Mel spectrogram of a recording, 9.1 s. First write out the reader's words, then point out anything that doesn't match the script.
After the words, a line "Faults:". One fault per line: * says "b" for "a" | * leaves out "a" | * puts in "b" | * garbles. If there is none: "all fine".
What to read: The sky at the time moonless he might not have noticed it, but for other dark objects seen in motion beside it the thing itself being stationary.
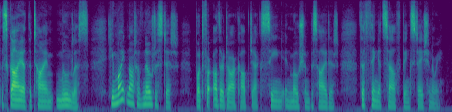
The sky at the time moonless he might not have noticed it, but for other dark objects seen in motion beside it the thing itself being stationary.
Faults:
all fine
